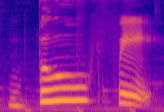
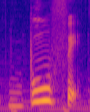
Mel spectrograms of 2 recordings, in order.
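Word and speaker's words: buffet: और इसको हम कहते हैं बूफे, यानी कि टी जो है वो है साइलेंट, नहीं बोला जाएगा, आप कहेंगे बूफे। फिर से बोलिए, बूफे।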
